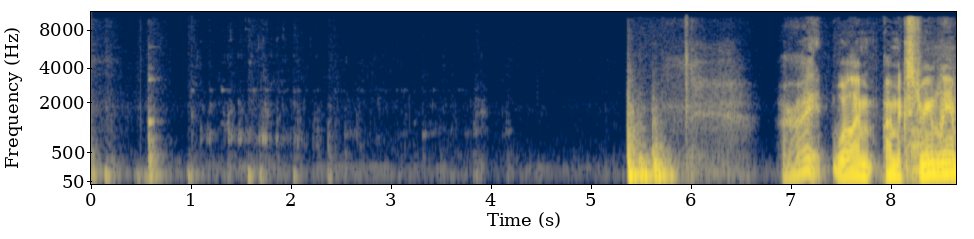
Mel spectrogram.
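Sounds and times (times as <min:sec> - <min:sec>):
soft cider drips: 0:00.2 - 0:04.6
cider rushing and splashing into a glass: 0:00.6 - 0:03.8
speech: 0:07.4 - 0:08.6.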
